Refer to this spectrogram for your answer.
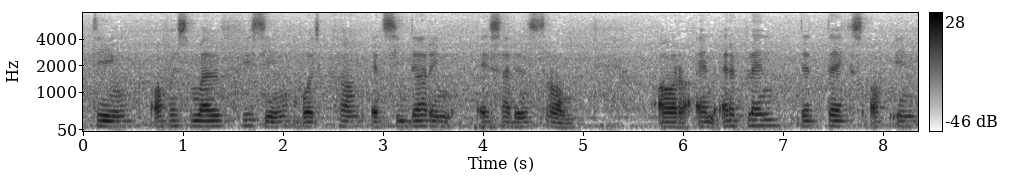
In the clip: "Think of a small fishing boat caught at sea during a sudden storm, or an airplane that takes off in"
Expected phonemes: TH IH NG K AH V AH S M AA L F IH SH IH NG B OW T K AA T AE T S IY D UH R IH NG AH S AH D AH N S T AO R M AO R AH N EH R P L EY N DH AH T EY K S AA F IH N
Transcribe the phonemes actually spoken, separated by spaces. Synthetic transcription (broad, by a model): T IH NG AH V AH S M AA L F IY S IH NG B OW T K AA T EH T S IY D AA R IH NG AH S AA D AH N S T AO M AO R AH N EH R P L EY N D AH T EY K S AA F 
